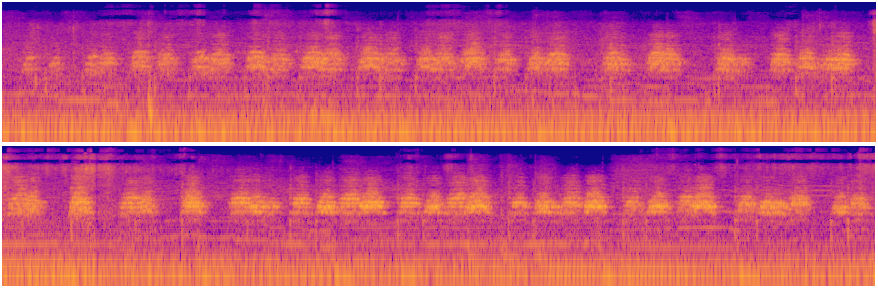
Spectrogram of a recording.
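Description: Ducks and geese honk and quack in a busy, overlapping chorus close by, with repeated nasal calls over a low steady background hum around an off-grid container home.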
